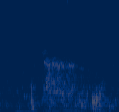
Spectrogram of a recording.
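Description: Near silence: room tone, with a faint brief rustle or breath about a second in.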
